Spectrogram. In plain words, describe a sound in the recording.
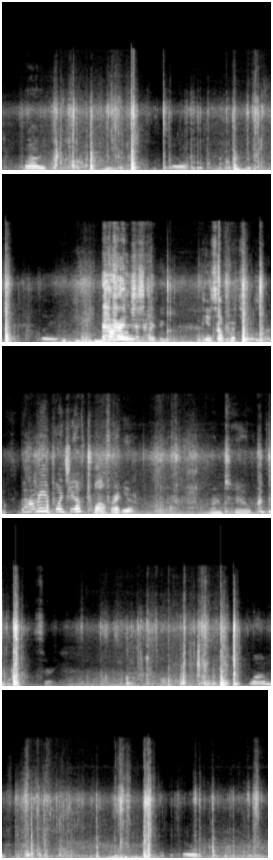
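A plastic bottle crinkles and thumps.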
